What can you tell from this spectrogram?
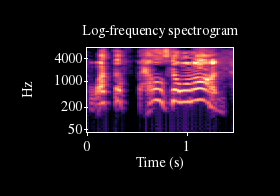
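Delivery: very high, soft mimic voice; imitating a bewildered officer in falsetto; bewildered woman. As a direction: put on a squeaky, baffled woman's voice. Retold Uhura, bewildered at the call.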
